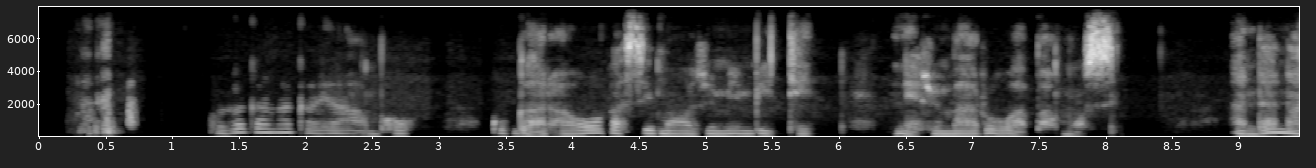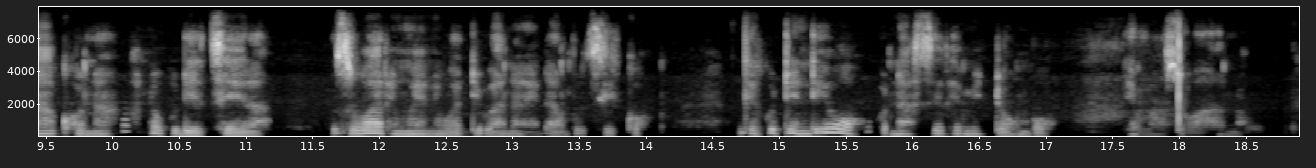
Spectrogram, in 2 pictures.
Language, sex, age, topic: Ndau, female, 36-49, health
